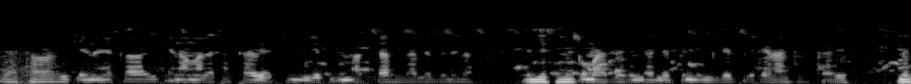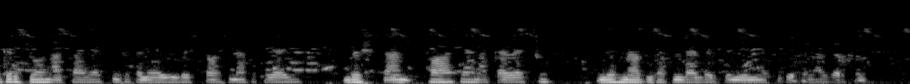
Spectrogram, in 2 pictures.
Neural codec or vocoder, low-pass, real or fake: none; 5.4 kHz; real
